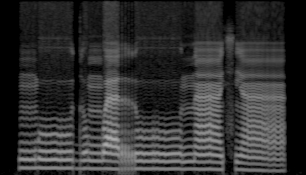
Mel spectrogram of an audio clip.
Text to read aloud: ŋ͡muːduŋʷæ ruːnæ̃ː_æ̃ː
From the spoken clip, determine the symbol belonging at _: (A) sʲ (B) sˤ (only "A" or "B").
A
